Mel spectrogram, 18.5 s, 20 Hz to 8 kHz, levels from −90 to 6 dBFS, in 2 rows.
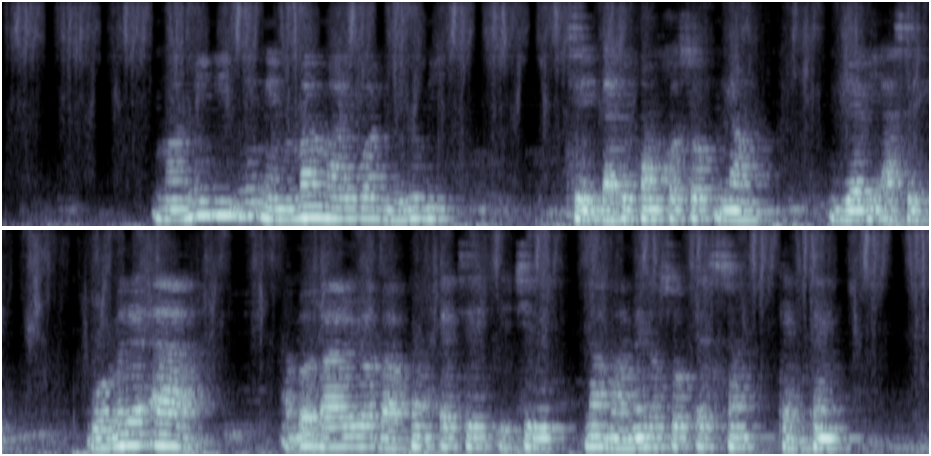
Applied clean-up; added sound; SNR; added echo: neural separator model SepFormer DNS4.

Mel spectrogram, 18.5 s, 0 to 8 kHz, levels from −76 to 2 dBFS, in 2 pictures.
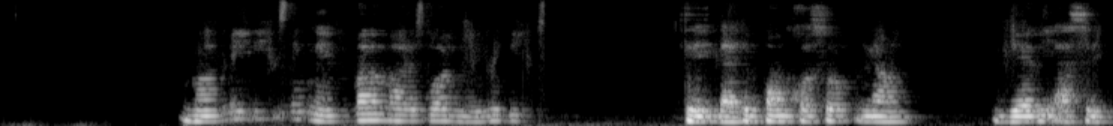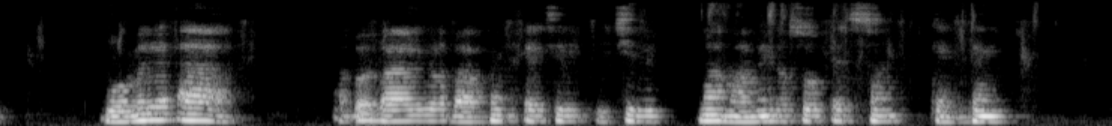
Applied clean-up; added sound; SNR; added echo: neural mask model DeepFilterNet 3.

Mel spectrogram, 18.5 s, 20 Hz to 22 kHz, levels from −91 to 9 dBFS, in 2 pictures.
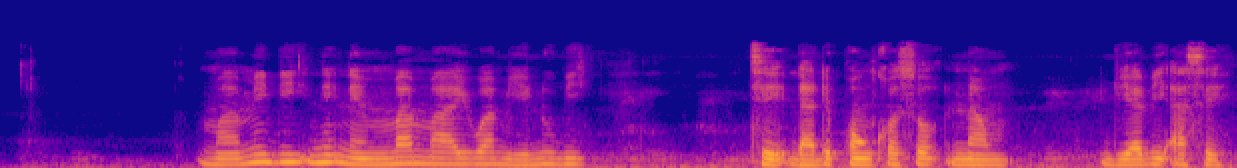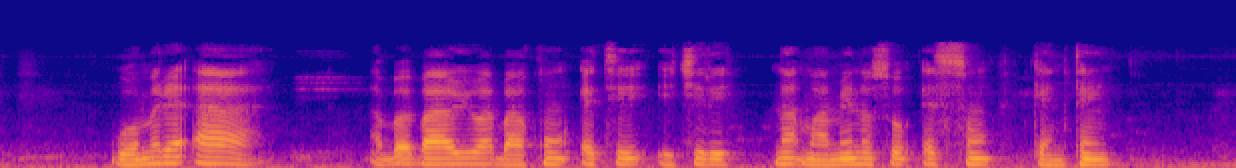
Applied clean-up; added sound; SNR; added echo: none; none; none; none.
